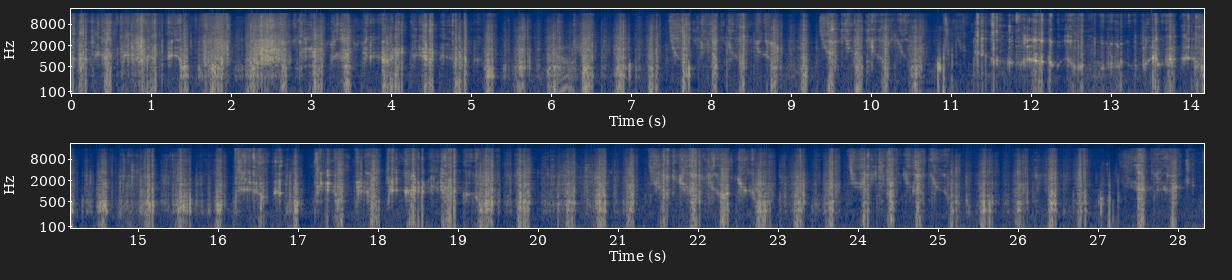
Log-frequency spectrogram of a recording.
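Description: Thin, hollow ice cubes being bitten and chewed close to the microphone: a dense, irregular run of brittle cracking and crunching.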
